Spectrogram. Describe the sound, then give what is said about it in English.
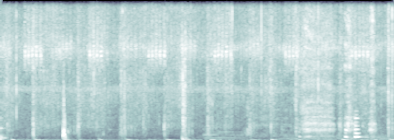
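Hooves of Shiloh, a mare, clop along a long trail at a slow, uneven walking pace, each sharp knock distinct, while faint murmuring voices of townspeople gathered at a cemetery rise faintly underneath toward the end. “Yep, I know, but at least there'll be water and hay for you.”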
